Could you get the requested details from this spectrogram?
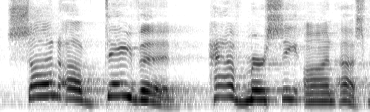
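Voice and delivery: high, loud, drawn-out call; crying out. Retold or imitated. Two blind men following Jesus, crying out. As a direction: call out slowly for mercy. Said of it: "crying out".

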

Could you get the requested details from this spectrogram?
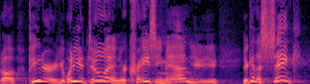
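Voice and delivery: mock Peter from the safety of the boat; scoffing disciples. Preacher voicing disciples mocking Peter from the boat.

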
